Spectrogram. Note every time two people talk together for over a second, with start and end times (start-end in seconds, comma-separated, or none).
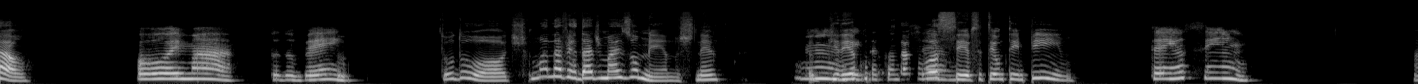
8.1-9.7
